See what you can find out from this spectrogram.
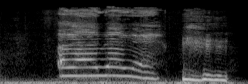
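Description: A baby babbles in a voice message, in two high, drawn-out vocal bursts, the first long and gliding downward, the second shorter, fairly loud with a faint background hiss.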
